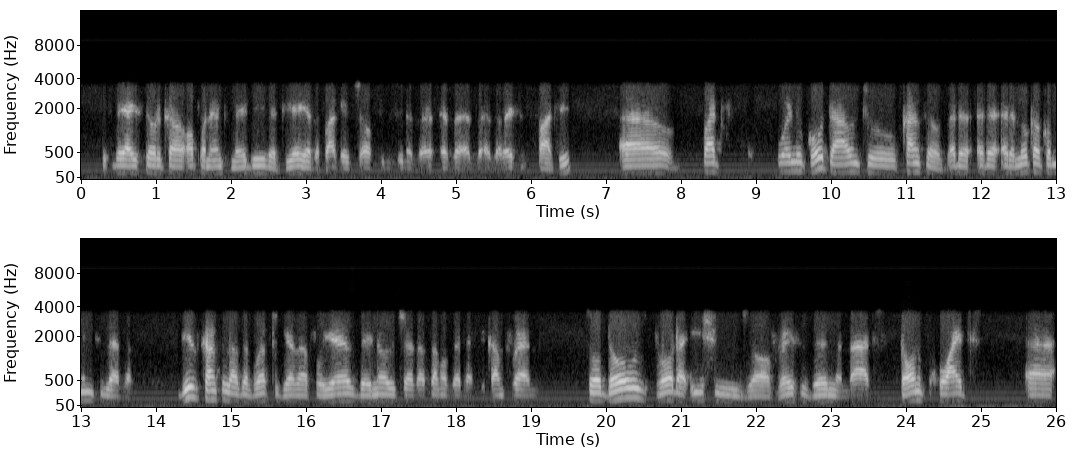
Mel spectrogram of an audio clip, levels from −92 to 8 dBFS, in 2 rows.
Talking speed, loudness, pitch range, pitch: 155 wpm, -23 LUFS, 110-165 Hz, 120 Hz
